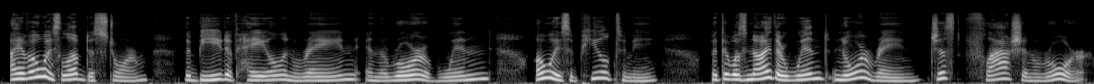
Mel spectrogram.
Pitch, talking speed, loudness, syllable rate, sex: 215 Hz, 170 wpm, -17 LUFS, 4.1 syllables/s, female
